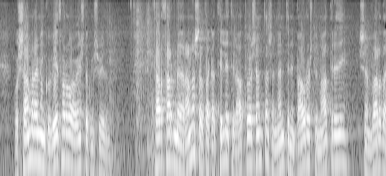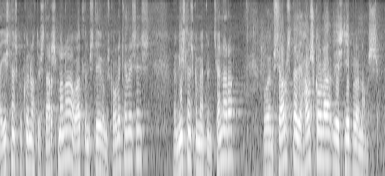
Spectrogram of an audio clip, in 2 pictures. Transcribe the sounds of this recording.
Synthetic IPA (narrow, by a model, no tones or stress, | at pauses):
ɔɣsaːmɾajmiŋkʏvɪːðhɔɾvaːwejnst̪ɔwk̪ʏmsvɪːðʏm | θaɾθaɾmɛðaɾanːansaðt̪ʰaːkat̪ʰɪlːɪt̪ʰɪlaːt̪ʰœɣasɛmt̪ansɛmnɛmt̪ɪnːɪpaːwɾœst̪ʏmaːt̪ɾɪðɪ | sɛmvaɾðaist̪lɛnskʏkʰʏnːɔht̪ʏɾ̥st̪aɾ̥smanːaːɣœt̪lʏmst̪ɪːɣʏmskoːwlacʰɛɾvɪsɪns | ʏmist̪lɛnskʏmɛn̥t̪ʏmcʰɛnːaɾaɔɣʏmsjawlst̪aːjðɪɦawskoːwlavɪðscɪːpʏlanawms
